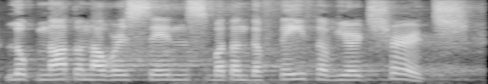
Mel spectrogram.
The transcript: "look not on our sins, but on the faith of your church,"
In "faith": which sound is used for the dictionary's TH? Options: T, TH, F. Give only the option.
TH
